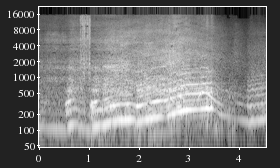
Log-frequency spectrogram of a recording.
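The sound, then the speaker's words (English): A loud race car engine screams in on a track with steadily rising pitch, then drops away sharply as the car passes, leaving a fading whine and engine hum. No voices. “Okay, and so I got the next shot, the next car coming round.”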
